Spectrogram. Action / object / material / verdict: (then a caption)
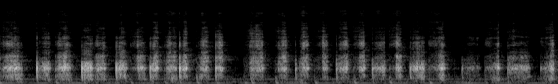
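scrape / corrugated cardboard box / cardboard / none. Fingertips and nails scratch and rub the top flaps of a medium, hollow brown corrugated cardboard box with a white label and its lid partly open. A rapid series of short, dry rasping strokes, each with a papery mid-range scrape, repeats steadily for about six seconds.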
